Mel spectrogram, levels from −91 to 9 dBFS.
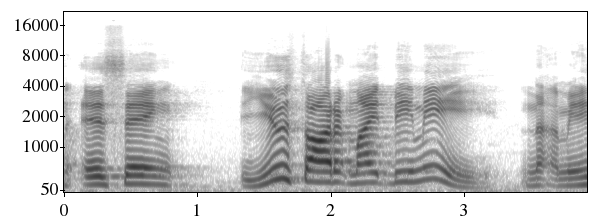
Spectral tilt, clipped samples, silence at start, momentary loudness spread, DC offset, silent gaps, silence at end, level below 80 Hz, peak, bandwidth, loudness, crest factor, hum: -5 dB/octave; under 0.1%; 0 s; 19 LU; under 0.1%; none; 0 s; -56 dBFS; -2 dBFS; 9.2 kHz; -19 LUFS; 18 dB; none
